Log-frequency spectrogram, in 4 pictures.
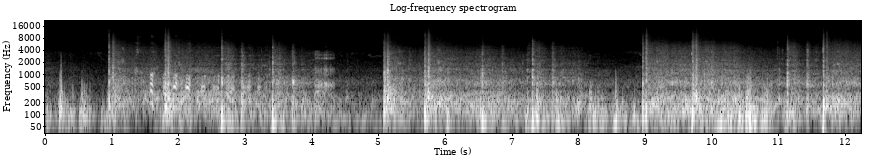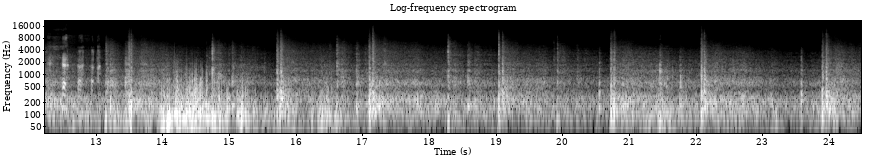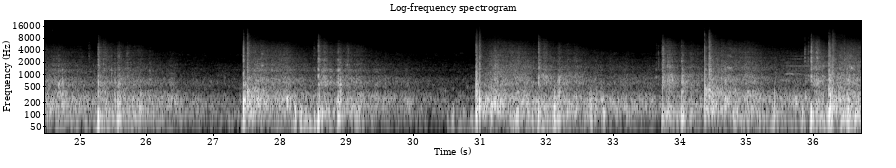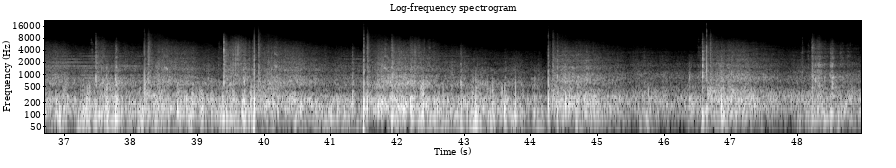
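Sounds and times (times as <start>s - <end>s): firework booms with rolling echo: 36.0s - 48.9s.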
